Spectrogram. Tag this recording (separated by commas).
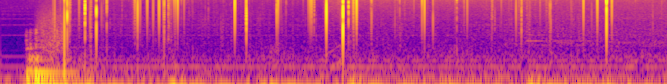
Crackle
